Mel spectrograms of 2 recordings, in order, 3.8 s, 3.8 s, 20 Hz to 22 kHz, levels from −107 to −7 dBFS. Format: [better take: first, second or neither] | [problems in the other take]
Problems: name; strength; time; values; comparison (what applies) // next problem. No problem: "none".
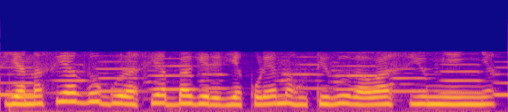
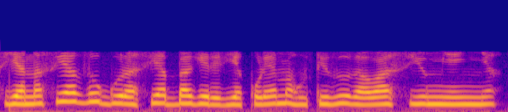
second | background sound (Wind instrument, woodwind instrument); 14 dB below the speech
